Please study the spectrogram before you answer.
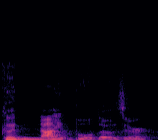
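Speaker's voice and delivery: ordinary delivery, nothing marked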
